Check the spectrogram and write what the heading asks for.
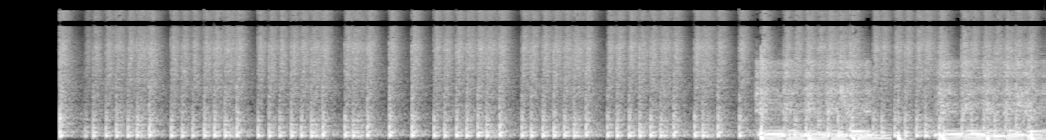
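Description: Silence, then a rock song starts with a fast snare-drum intro of several strokes a second. Near the end the rest of the band comes in loud, with heavy bass and distorted guitar.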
